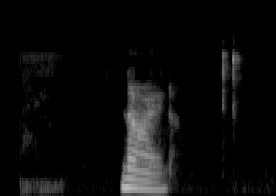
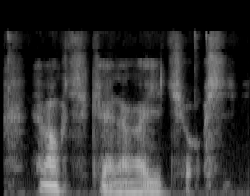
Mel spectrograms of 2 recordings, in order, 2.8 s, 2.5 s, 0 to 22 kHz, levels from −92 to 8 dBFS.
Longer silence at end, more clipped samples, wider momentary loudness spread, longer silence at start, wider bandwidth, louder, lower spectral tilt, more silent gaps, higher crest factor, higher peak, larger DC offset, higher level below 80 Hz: first, 0.4 s vs 0.25 s; neither; first, 22 LU vs 9 LU; first, 1.2 s vs 0.05 s; second, 7.6 kHz vs 11.5 kHz; about the same, -29 LUFS vs -27 LUFS; about the same, -6 dB/octave vs -5 dB/octave; neither; about the same, 22 dB vs 22 dB; second, -14 dBFS vs -6 dBFS; neither; second, -82 dBFS vs -52 dBFS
